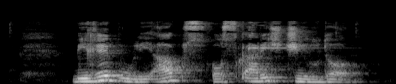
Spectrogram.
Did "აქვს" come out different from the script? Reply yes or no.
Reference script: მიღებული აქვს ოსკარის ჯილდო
no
